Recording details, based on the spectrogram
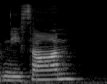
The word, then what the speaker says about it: Nissa: I think it's because of Nissan, maybe. And in the UK, they pronounce the car Nissan, and I think that people from the UK pronounce my name right.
